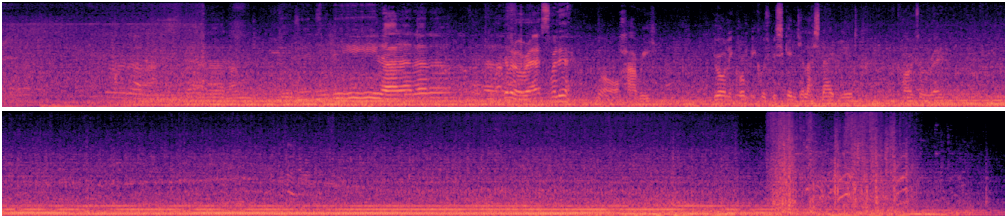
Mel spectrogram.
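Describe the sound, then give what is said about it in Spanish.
A loud aircraft engine roars and revs unevenly as the pilot attempts takeoff on an icy runway at Munich-Riem airport, Germany, during a heavy snowstorm, and something fails; its pitch wavers and sputters before settling into a strained, steady drone, ending with a few sharp bursts as the engine falters. “El piloto intenta despegar, pero algo falla.”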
